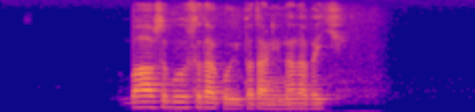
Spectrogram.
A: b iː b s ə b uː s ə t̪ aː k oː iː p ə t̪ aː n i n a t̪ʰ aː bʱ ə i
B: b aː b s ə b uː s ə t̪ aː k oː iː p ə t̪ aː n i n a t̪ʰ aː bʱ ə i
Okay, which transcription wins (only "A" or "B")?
B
